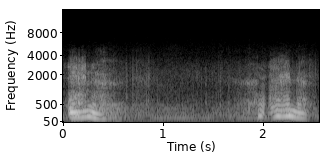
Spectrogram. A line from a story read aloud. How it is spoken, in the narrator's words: I tried to whisper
